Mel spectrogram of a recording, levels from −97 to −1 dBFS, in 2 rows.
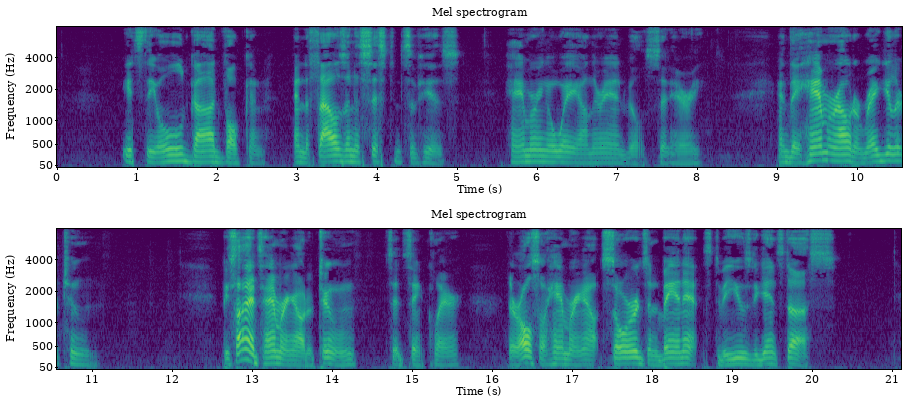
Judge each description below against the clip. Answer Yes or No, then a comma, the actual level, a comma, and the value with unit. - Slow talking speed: Yes, slow, 130 wpm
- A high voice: No, low, 115 Hz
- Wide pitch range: No, average, 3.4 semitones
